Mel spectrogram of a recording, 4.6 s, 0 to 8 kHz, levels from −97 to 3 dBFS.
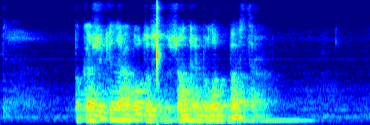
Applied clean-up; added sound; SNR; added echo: none; Finger snapping; 3 dB; reverberation time 0.7 s.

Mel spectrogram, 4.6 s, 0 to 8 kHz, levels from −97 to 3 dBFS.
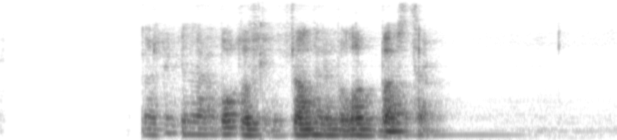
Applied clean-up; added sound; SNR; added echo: neural mask model DeepFilterNet 3.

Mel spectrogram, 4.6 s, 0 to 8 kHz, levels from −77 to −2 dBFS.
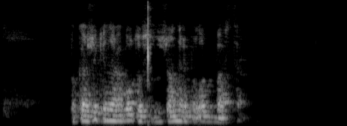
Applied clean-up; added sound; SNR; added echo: classical method WPE with log-MMSE.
